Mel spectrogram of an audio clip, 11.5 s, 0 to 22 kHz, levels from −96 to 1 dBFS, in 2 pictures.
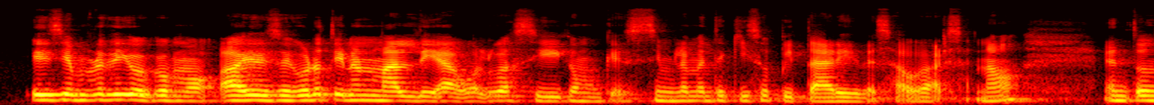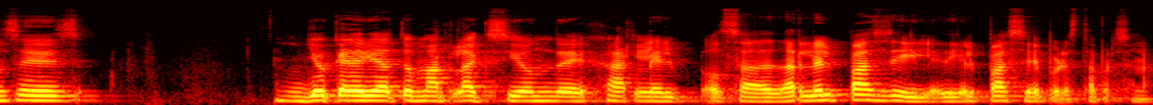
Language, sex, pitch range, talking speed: Spanish, female, 165-190 Hz, 230 wpm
